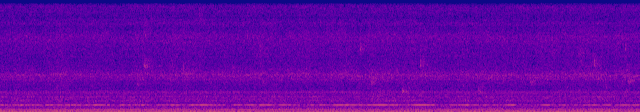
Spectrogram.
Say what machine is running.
pump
